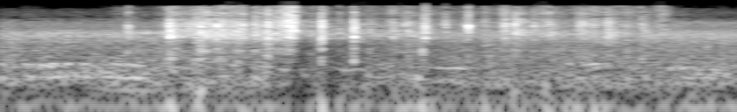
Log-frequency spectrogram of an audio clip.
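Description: Rampuri pigeons coo and flutter at a busy pigeon market, a steady close chorus of soft coos with sharp wingbeat bursts and crowd noise around them.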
